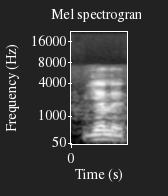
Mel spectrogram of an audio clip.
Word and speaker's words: yeled: And then, or yeled. Yeled is the proper modern pronunciation, yeled. And so to say a girl, you would say yeleda.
